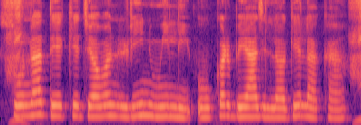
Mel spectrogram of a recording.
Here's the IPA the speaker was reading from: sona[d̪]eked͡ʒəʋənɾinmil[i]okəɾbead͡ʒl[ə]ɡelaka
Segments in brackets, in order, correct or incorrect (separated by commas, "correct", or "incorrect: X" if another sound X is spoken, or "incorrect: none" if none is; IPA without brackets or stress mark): correct, correct, correct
